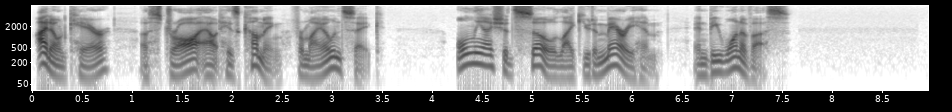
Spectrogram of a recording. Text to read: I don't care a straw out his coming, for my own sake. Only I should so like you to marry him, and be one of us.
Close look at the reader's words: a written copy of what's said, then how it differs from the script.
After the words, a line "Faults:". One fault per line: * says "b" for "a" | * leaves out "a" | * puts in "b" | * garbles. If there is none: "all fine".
I don't care a straw out his coming, for my own sake. Only I should so like you to marry him, and be one of us.
Faults:
all fine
